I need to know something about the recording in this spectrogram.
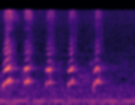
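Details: Dreaming in her sleep, Lola the dog gives five short, squeaky, upward-bending whimpers spaced about a quarter second apart, with a faint low hum underneath.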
